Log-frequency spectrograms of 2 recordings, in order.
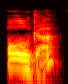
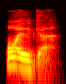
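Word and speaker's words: Ольга: tells Russians is that they need to bring the middle of their tongue up to the roof of their mouth as they pronounce that l so not Olga but Olga Olga let's compare these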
